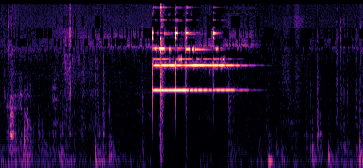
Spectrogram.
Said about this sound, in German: Die Glocke ertönt.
